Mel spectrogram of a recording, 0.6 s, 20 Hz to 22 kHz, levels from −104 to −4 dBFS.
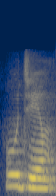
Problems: constant background noise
